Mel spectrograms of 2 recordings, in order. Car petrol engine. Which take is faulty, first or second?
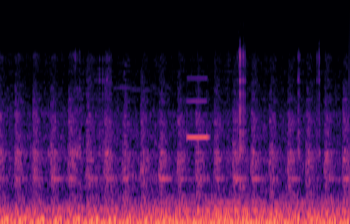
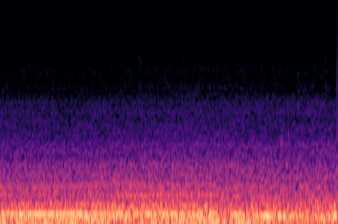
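first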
